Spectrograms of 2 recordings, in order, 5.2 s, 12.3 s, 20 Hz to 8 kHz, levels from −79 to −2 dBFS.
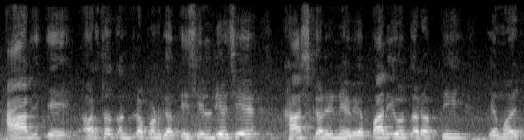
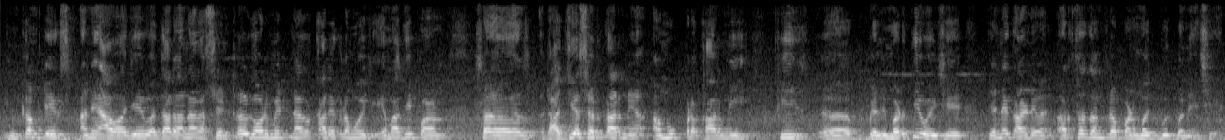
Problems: constant background noise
